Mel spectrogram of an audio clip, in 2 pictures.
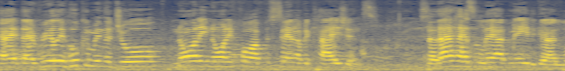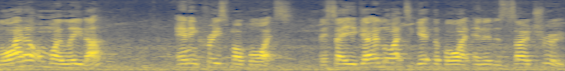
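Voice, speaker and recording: Loud and high-pitched, a man with an Australian accent talks at a fairly quick pace with ordinary pitch variation over noticeable background noise. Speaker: fishing presenter. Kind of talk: live demonstration to audience. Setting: stage with audience at trade show.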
